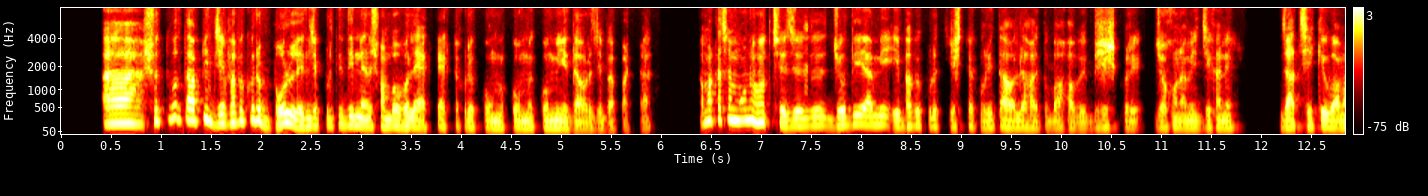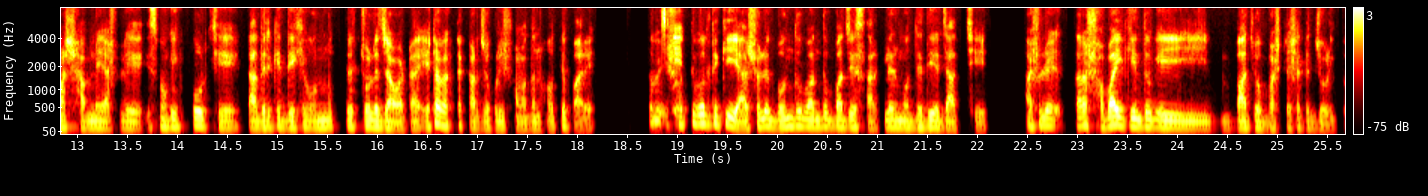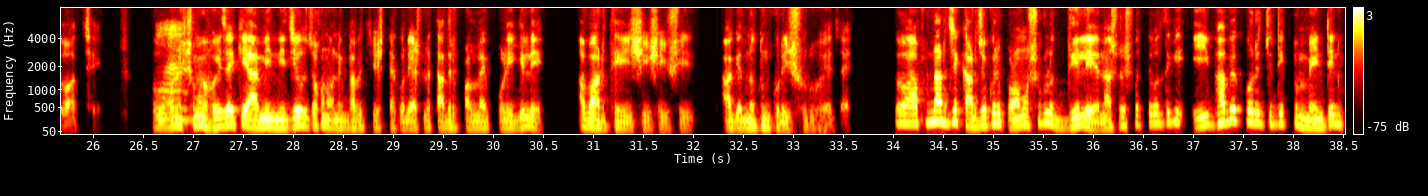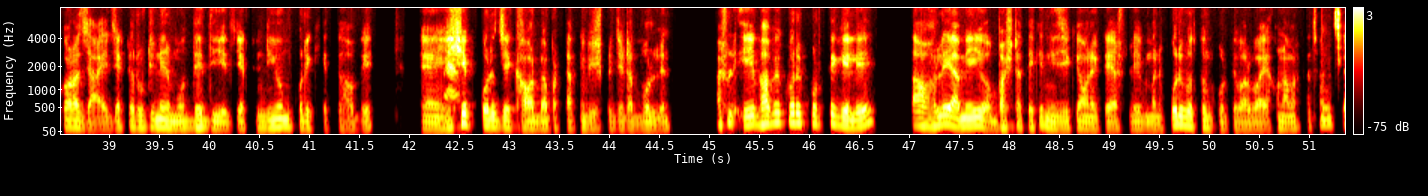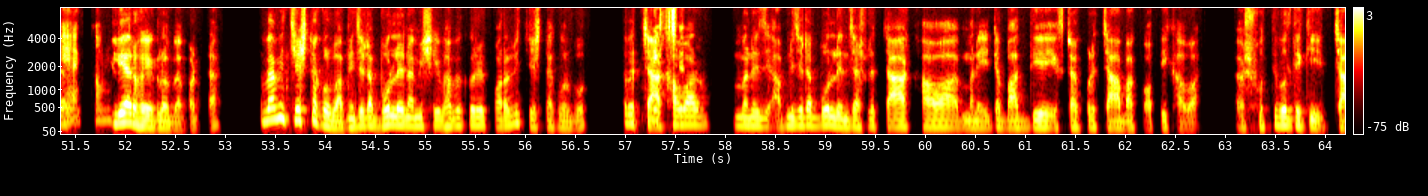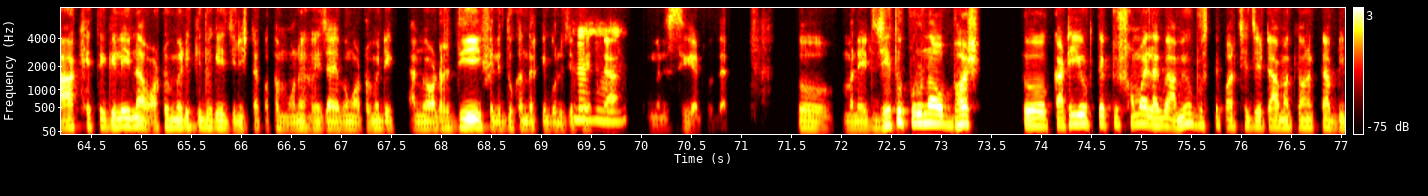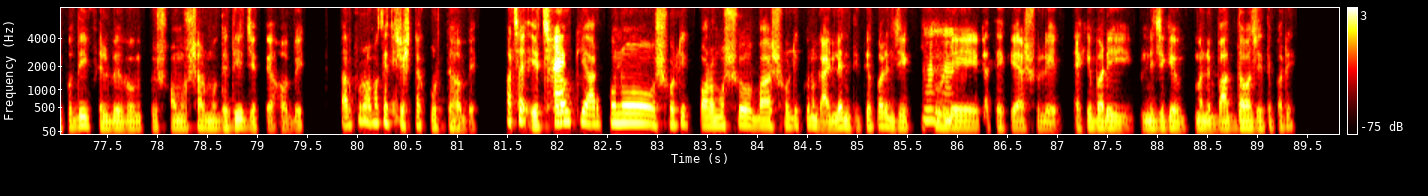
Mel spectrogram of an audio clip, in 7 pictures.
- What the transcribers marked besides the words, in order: other noise
- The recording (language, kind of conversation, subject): Bengali, advice, আমি কীভাবে দীর্ঘমেয়াদে পুরোনো খারাপ অভ্যাস বদলাতে পারি?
